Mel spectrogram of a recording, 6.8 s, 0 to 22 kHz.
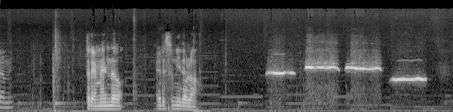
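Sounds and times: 
speech: 0:00.0 - 0:03.1
person whistling a tune: 0:04.0 - 0:06.5.

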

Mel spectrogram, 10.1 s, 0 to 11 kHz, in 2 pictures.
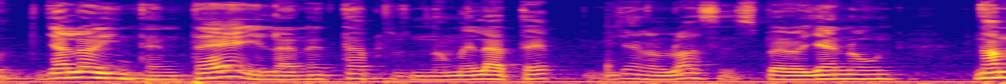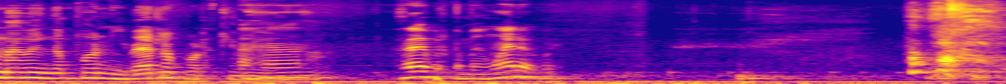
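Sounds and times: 
faint low hum: 0:00.0 - 0:10.0
speech: 0:00.2 - 0:08.0
loud sharp sneeze: 0:09.6 - 0:10.0.

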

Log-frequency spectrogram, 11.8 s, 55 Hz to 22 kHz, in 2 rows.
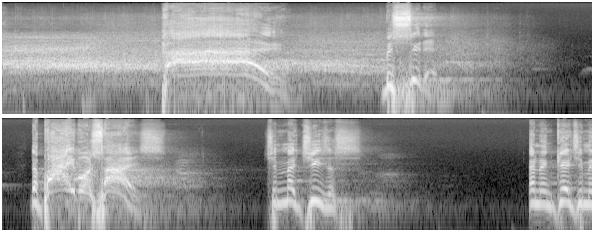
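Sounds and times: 
large crowd roaring and screaming: 0:00.0 - 0:05.1
speech: 0:03.8 - 0:04.4, 0:06.7 - 0:07.6, 0:08.6 - 0:09.5, 0:11.2 - 0:11.7.

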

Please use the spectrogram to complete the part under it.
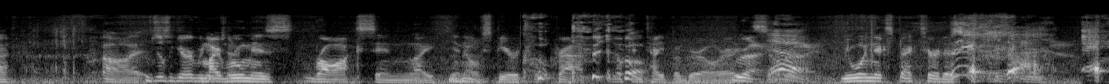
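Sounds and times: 
speech: 0:00.0 - 0:00.2, 0:01.0 - 0:11.0
person coughing: 0:05.4 - 0:06.5, 0:09.5 - 0:11.0.

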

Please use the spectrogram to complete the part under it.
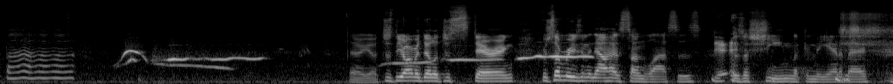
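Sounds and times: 
person whistling a tune: 0:01.2 - 0:02.7, 0:03.8 - 0:06.0
speech: 0:03.5 - 0:08.9.

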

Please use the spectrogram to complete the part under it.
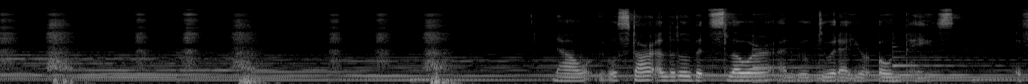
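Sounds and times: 
breathing exercise with two quick inhalations and an exhale: 0:00.0 - 0:04.7
quiet sustained musical drone: 0:00.0 - 0:06.5
speech: 0:05.6 - 0:09.6.

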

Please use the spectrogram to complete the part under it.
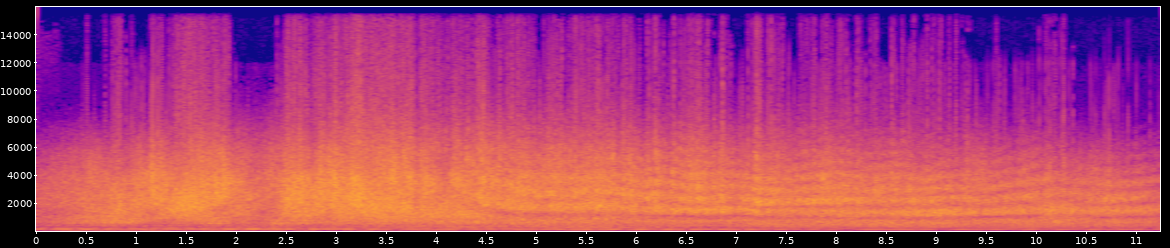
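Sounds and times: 
propeller aircraft engines droning: 0:00.0 - 0:11.2.

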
